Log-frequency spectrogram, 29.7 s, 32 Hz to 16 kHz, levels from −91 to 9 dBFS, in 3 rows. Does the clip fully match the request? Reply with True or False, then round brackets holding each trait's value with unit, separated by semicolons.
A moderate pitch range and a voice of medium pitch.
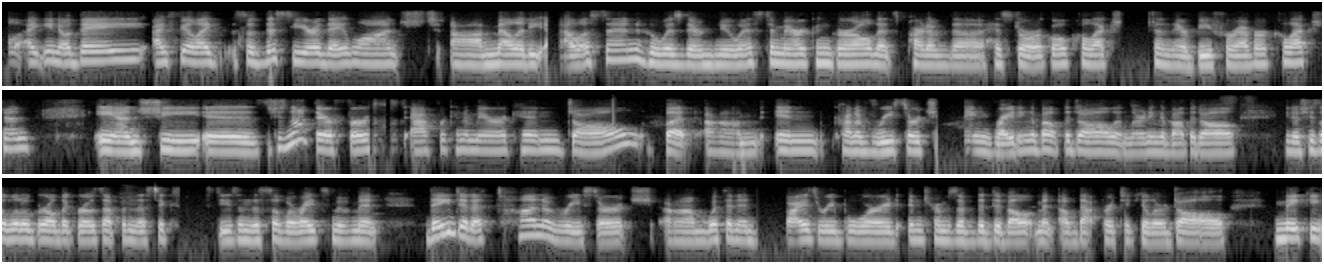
True (3.0 semitones; 175 Hz)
